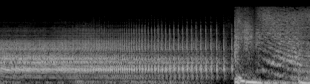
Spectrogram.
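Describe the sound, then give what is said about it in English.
A heavy metal vault door creaks open slowly, a long groaning, ratcheting creak that builds in rapid pulses before ending in a deep resonant clunk. “Let's open up the vault door.”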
